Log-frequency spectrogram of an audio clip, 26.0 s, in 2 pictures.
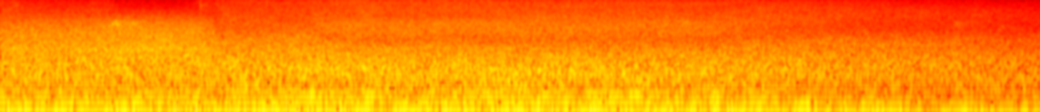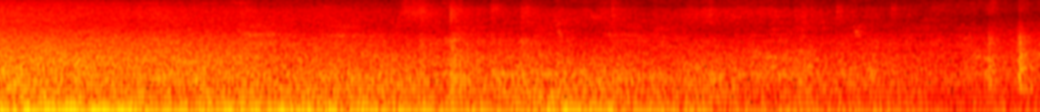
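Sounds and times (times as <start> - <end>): low hum: 0.0 - 17.3
train wheels rumbling on rail: 0.0 - 26.0.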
